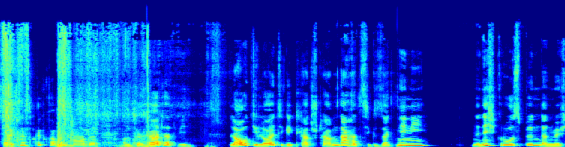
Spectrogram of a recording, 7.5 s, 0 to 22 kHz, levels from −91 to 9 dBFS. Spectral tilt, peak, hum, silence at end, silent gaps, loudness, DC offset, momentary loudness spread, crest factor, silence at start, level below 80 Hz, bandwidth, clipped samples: -4.5 dB/octave; -4 dBFS; none; 0 s; 5.89-6.09 s; -23 LUFS; under 0.1%; 12 LU; 18 dB; 0 s; -56 dBFS; 19.5 kHz; under 0.1%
